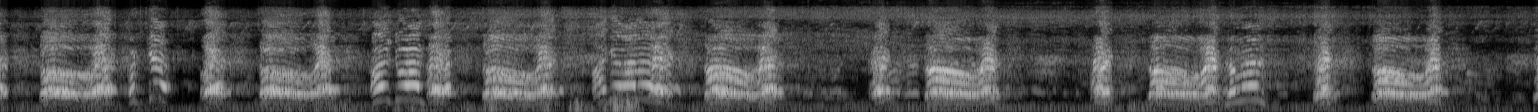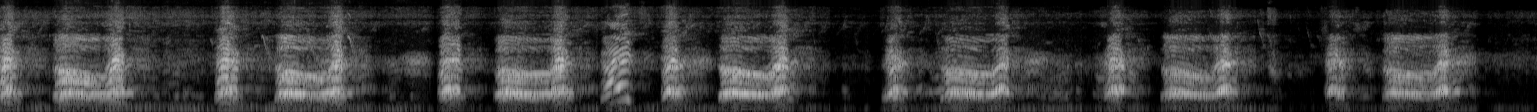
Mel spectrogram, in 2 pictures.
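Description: Marching drill cadence: short, loud shouted calls repeated about once a second in time with the step, with a few brief pauses near the end.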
